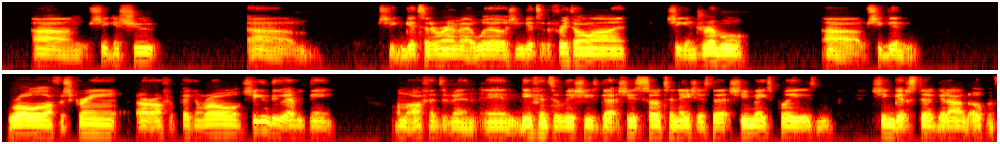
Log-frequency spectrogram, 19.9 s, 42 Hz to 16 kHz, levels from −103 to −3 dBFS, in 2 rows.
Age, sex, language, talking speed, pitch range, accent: 20-39, male, English, 200 wpm, 90-100 Hz, American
